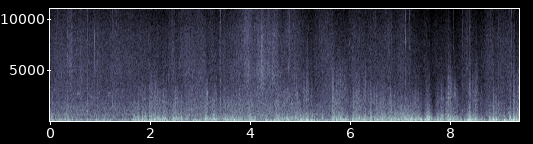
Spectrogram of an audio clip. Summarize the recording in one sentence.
Water flows as a strong wind blows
